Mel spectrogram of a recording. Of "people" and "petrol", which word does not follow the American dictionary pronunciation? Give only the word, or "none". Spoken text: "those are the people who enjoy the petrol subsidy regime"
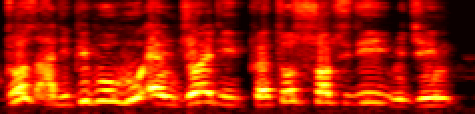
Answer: petrol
